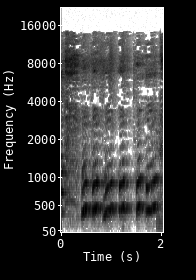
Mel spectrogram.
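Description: Laughter: a quick run of short, high-pitched 'ha' bursts, about six a second, starting about half a second in.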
